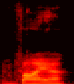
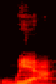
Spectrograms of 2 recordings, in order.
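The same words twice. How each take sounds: First: The word is said with an English pronunciation. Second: The word is said with a Latin pronunciation.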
